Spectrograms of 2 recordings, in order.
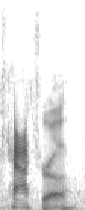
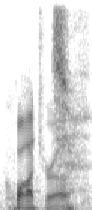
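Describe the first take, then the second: First: The name begins with a plain k sound. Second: The name begins with a kw sound. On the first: "I've never heard it called Catra" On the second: "It's always Quatra. Like quarter"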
